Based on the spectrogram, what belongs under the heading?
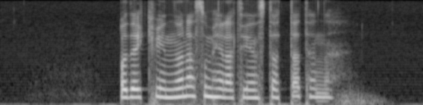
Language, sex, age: Swedish, female, 21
